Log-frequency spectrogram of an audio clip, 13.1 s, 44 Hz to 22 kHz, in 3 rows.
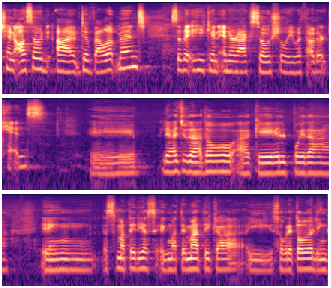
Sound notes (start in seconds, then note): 5.8 speaking in foreign language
